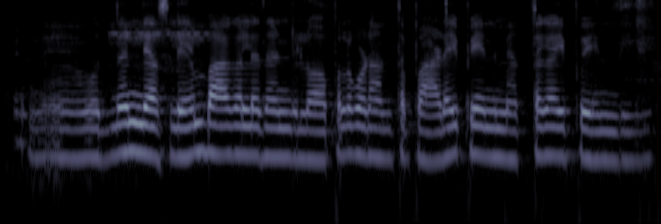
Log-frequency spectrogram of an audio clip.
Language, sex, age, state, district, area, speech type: Telugu, female, 30-45, Andhra Pradesh, Bapatla, urban, spontaneous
